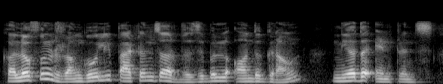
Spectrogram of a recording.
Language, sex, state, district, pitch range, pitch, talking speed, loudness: English, male, Karnataka, Bangalore, 130-175 Hz, 145 Hz, 150 wpm, -18 LUFS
